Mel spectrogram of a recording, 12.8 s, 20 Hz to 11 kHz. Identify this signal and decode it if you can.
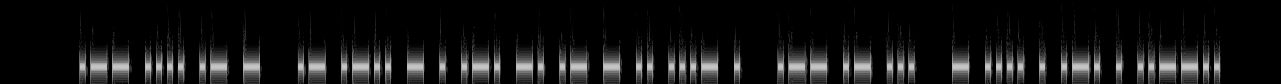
Morse code, heard as a keyed tone, about 22 wpm, 700 Hz. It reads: WHAT ALTERNATIVE WAS THERE?
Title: Sentences from Top 1000 Words - Review Part 4 - 22wpm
